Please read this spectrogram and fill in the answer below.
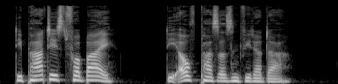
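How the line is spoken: Loud speech. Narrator (German): Dann sagte er so laut, dass auch sie es hören konnten

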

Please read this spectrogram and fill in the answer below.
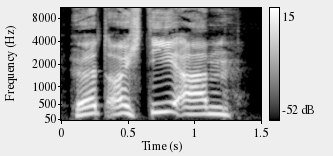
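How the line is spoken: Called out. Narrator (German): rief Roy

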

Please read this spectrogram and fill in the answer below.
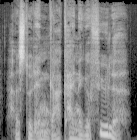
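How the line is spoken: Whisper. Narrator (German): flüsterte Gabriel

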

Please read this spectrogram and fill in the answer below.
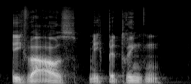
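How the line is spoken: Plain. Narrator (German): sagte ich

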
